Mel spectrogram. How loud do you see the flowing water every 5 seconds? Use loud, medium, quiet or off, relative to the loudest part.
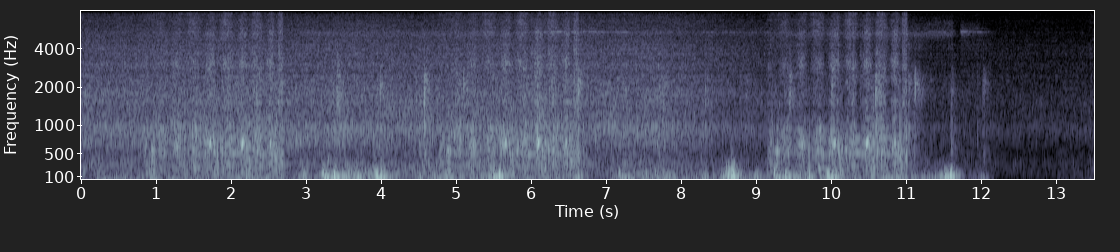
loud, loud, quiet.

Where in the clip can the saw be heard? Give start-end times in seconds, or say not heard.
0.8-2.7, 4.8-6.7, 9.2-11.1.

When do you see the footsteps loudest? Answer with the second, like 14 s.
3 s.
